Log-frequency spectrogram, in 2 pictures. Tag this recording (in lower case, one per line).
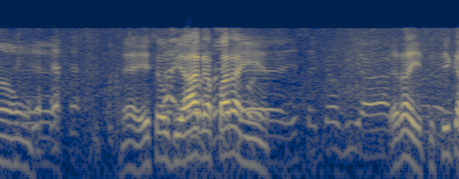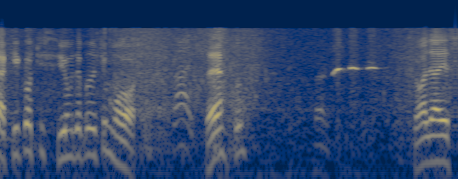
speech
